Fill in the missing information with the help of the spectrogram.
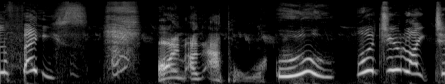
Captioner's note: sniffs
